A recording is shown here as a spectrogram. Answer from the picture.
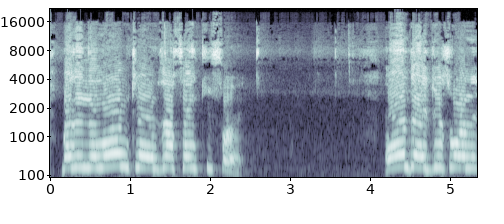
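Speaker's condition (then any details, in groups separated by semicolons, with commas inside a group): Cerebral palsy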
